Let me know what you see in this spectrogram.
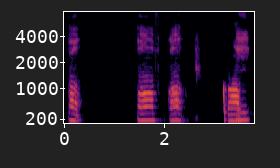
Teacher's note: আর কফটা হলো জিহ্বার গোড়াটা তার উপরের দিকে লাগাইয়া।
